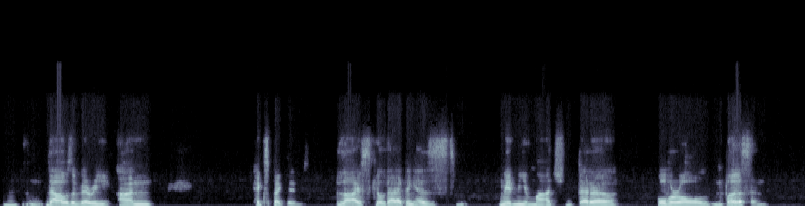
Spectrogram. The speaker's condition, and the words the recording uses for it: Stuttering. I'm sure it's been a bit obvious on this podcast that I do have a stutter, right?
